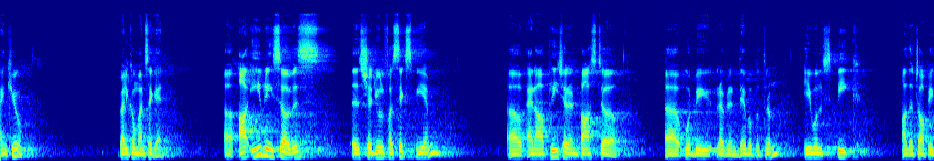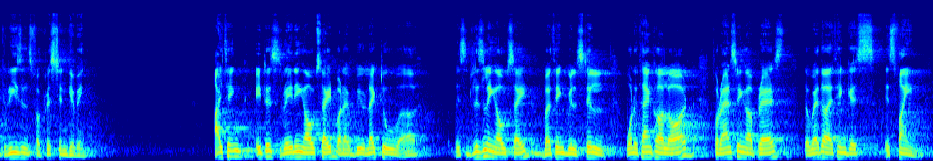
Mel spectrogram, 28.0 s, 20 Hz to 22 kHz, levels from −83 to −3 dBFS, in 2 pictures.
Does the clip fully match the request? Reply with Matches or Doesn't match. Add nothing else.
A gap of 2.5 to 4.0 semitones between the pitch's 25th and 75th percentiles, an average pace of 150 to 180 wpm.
Matches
